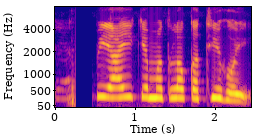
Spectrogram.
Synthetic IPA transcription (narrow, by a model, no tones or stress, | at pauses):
piaikemət̪ləb̚kət̪ʰiɦoj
